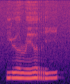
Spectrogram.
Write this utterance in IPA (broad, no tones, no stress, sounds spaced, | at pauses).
j y ə̯ ɹ e ə̯ r i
